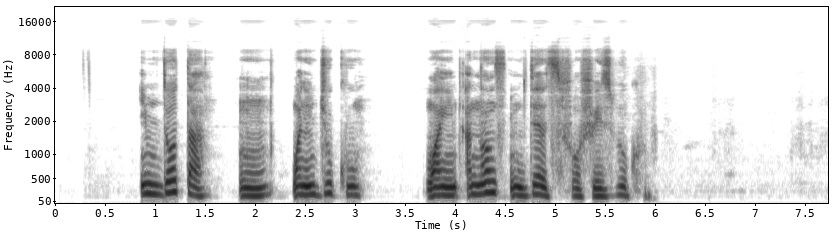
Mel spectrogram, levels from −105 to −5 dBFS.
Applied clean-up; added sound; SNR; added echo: none; none; none; none.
